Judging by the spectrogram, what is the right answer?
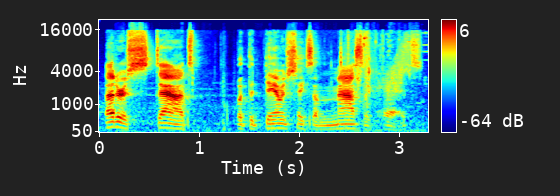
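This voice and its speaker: Low-voiced man streaming a game. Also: moderate pace, pushed and bright. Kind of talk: casual playthrough commentary. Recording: clear game noise in background. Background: video game sound.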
